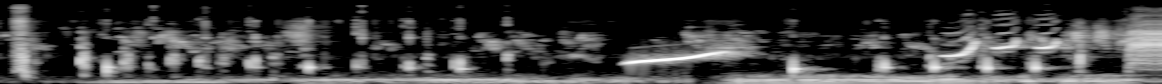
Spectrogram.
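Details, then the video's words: A talking pet parrot gives a series of short clicks and chirps, then a loud, smoothly rising whistle, followed by a few brighter upswept whistles, over a low humming background. "this parrot talking are non stop || non stoppable talking parrot"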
